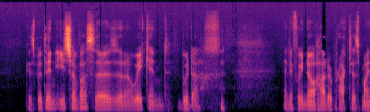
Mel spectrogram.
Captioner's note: laughing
